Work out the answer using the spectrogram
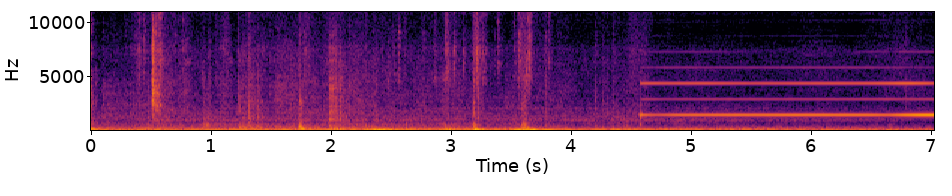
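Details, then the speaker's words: BMW E46 320ci coupe idling, reverse gear engaged: one long unbroken high beep from the Parktronic (PDC) system, showing a rear parking sensor fault before repair. "and after this long beep, it's not working. It's also not showing exactly what's really happening. Like, I cannot really understand from this long beep, but this definitely shows that I have some problem with the Parktronic system."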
